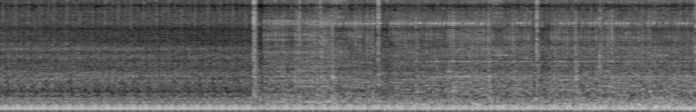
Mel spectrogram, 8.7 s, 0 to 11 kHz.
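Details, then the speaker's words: 1949 Ford shoebox sat about 50 years, HEI distributor fitted; new starter cable, added ground and new jumper cables didn't help; heavy sluggish cranking about three turns a second, trying to fire but never catches; slow cranking, no start. "okay so I was getting obviously really really slow crank I ran a new starter cable um I added a ground even actually got new jumper cables cuz I thought mine might be junk um so that has not helped at all it's still super CL slow crank it's trying to fire you can hear a little bit"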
